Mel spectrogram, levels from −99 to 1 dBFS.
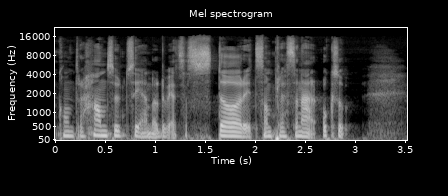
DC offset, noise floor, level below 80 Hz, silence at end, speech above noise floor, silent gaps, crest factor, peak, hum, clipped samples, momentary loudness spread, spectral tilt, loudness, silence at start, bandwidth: under 0.1%; -48 dBFS; -38 dBFS; 0.1 s; 24 dB; none; 18 dB; -6 dBFS; none; under 0.1%; 8 LU; -4.5 dB/octave; -24 LUFS; 0.05 s; 16.5 kHz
